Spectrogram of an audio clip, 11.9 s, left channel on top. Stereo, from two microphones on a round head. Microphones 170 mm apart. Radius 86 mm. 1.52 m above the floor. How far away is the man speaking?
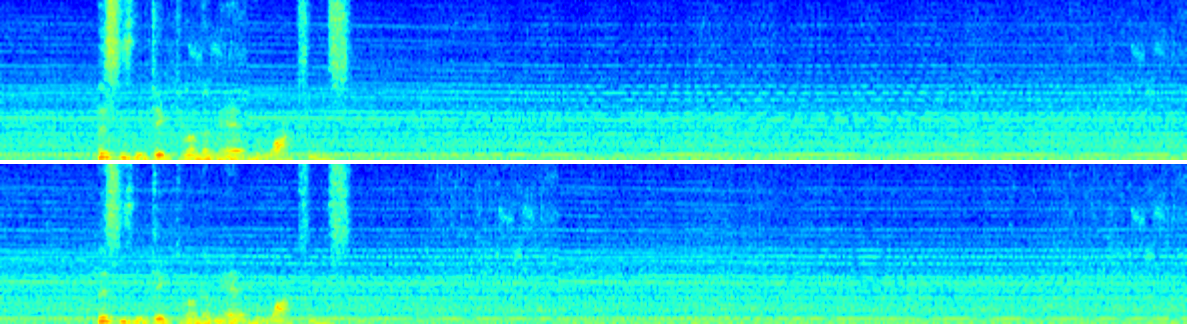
About 0.8 m.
